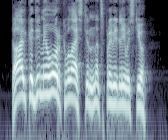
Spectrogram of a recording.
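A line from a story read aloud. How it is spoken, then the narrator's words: Shout. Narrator (Russian): крикнул я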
